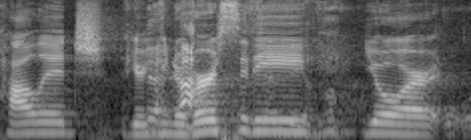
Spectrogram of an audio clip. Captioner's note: laughing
